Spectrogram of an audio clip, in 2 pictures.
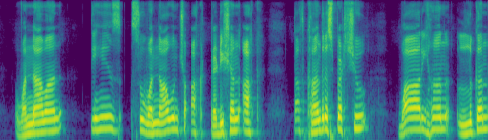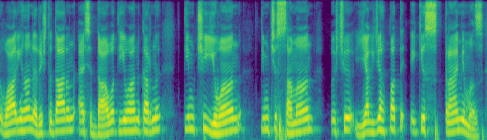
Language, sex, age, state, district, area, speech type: Kashmiri, male, 30-45, Jammu and Kashmir, Pulwama, rural, spontaneous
